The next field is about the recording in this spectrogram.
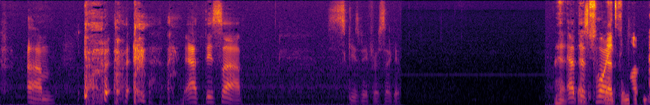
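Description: Loud bursts of harsh coughing and throat-clearing, put down to the steam from boiling down maple syrup, come in a ragged run, fall silent for about two seconds, then resume in another strained fit.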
